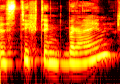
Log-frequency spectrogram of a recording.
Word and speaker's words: Stichting Brein: But it became European when, in a completely different case, in the Netherlands, how can you pronounce this association? – Yeah, this is a Stichting Brein. – Stichting Brein went against the internet service providers Ziggo and XS for All.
